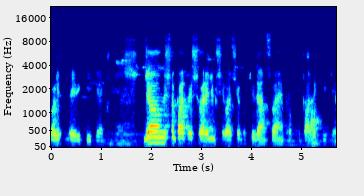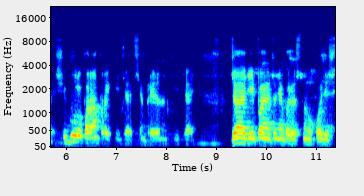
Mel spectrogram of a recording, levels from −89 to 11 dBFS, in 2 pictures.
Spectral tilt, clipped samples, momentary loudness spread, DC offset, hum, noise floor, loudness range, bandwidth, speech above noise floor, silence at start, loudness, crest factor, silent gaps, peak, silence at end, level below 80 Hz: -5 dB/octave; under 0.1%; 21 LU; under 0.1%; none; -57 dBFS; 6 LU; 9.4 kHz; 32 dB; 0 s; -26 LUFS; 22 dB; none; -6 dBFS; 0 s; -74 dBFS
